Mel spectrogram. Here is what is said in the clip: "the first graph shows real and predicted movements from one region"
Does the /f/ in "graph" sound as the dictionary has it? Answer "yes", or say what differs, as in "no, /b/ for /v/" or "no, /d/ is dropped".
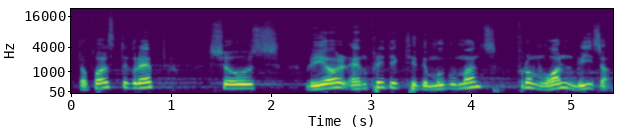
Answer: no, /p/ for /f/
